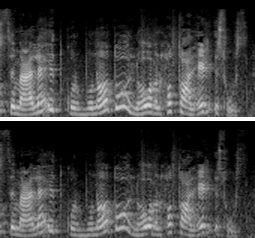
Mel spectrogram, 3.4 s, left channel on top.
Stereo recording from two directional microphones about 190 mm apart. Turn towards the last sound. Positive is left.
turn(degrees=45)  # may be behind; listen again after turning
